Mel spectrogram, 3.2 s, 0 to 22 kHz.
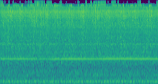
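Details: Ford F150 2.8, owner-reported smoking at startup and stops; steady idle with a thin constant high-pitched whistle, possibly alternator or PCV inlet area being checked with vacuum gauge, source unconfirmed.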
